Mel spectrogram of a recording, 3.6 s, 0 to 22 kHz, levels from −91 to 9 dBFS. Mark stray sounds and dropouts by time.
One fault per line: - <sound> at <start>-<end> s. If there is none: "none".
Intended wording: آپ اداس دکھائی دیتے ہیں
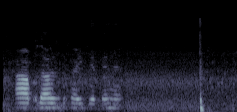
none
